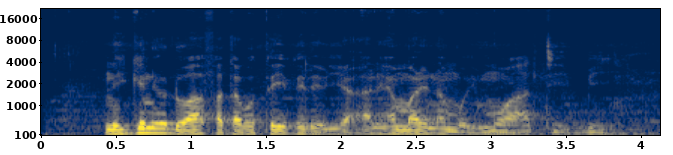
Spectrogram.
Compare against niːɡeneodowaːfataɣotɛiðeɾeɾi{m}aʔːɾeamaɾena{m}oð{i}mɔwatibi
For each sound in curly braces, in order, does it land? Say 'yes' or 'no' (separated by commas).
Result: no, yes, yes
